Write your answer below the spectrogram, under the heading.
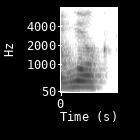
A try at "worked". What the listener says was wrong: y como la K es una consonante que no produce vibración, entonces el sonido que tiene que ir al final de la palabra es el sonido de una T.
